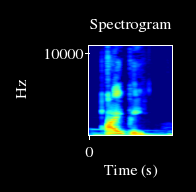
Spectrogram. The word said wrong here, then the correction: Ipe: No, Ipe. – Ipe? That's how you say it.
